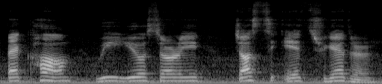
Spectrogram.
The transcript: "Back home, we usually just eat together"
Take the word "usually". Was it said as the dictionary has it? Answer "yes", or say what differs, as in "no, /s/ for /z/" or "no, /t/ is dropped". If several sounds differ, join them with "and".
no, /s/ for /ʒ/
